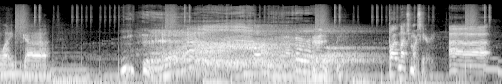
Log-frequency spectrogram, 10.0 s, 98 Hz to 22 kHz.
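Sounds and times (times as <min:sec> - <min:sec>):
background music: 0:00.0 - 0:10.0
person imitating a scream: 0:02.4 - 0:07.8.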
